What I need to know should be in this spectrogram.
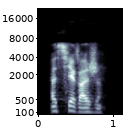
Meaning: steelmaking
- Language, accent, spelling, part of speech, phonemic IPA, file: French, France, aciérage, noun, /a.sje.ʁaʒ/, LL-Q150 (fra)-aciérage.wav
